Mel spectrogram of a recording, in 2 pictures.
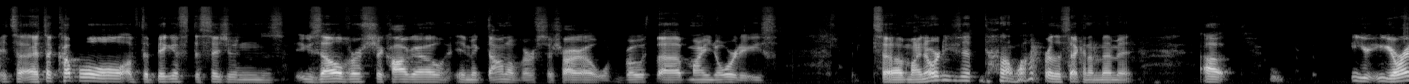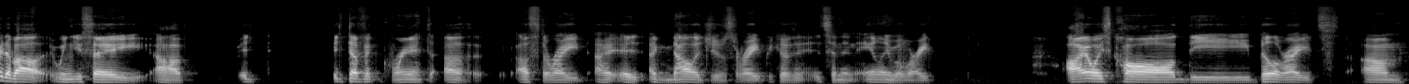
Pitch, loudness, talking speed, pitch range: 115 Hz, -19 LUFS, 140 wpm, 110-130 Hz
